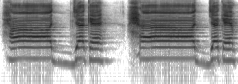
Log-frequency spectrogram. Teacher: حا کو گلے سے ادا کرنا ہے، مد کو کھینچنا ہے، اور جیم کو سختی سے پڑھنا ہے، اس کے اوپر شد ہے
